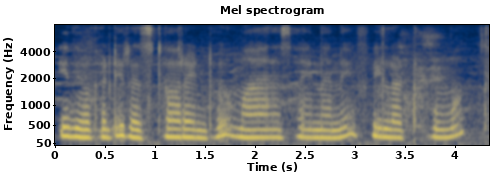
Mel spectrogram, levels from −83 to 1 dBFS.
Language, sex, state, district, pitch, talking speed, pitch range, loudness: Telugu, female, Andhra Pradesh, Annamaya, 200 Hz, 140 wpm, 195-220 Hz, -14 LUFS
